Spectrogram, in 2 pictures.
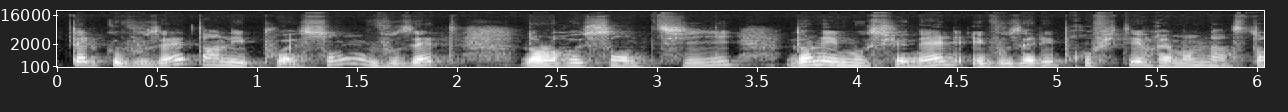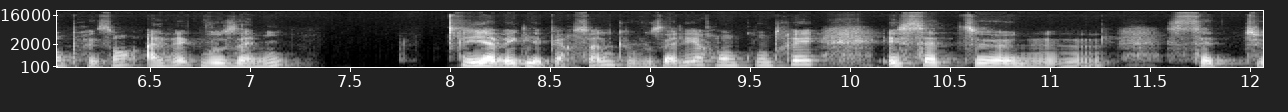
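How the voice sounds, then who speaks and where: Woman tarot reader, lowish mellow voice, chatty, talks straight to viewers with plenty of hesitations. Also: muffled recording. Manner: chatty, addresses viewers directly, frequent hesitations. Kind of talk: casual monthly tarot reading to camera.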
